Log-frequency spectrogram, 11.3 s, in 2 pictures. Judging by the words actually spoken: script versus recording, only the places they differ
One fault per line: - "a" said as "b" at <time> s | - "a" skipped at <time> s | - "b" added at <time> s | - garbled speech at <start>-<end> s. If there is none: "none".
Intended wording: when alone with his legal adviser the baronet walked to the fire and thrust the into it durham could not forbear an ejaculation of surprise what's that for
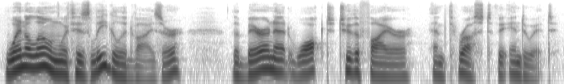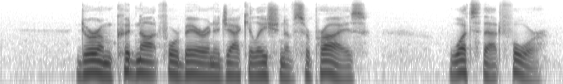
none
